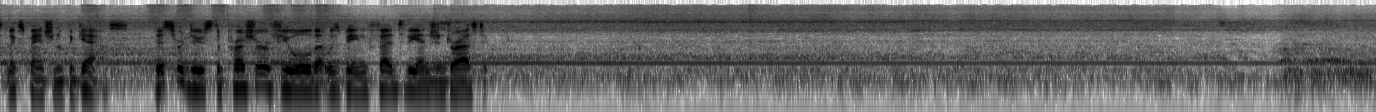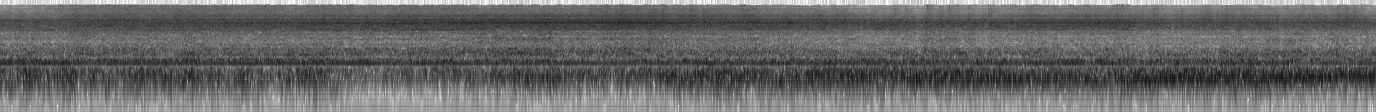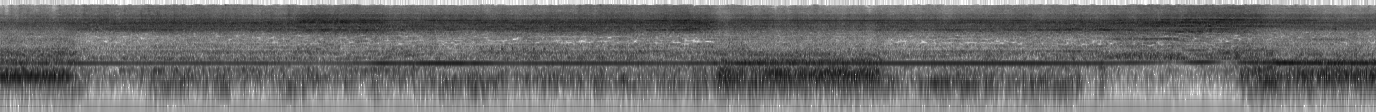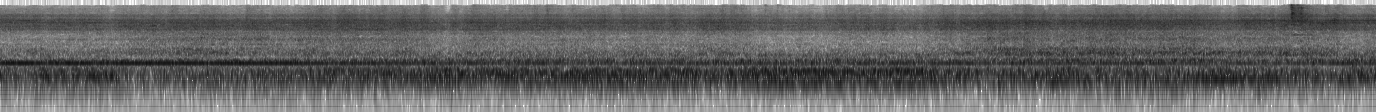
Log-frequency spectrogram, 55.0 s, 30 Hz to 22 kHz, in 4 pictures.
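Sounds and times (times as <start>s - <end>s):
rushing air: 0.0s - 30.2s, 31.2s - 38.6s, 39.8s - 55.0s
vacuum motor whine: 0.0s - 55.0s.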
